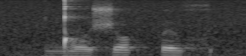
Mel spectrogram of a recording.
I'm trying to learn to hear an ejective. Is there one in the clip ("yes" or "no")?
no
